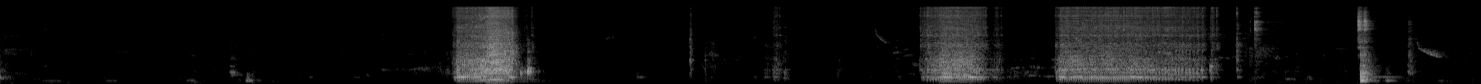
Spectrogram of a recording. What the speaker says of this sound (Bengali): এবার এখানে এটা সেলাই করবো প্রথমে এখানে টাকি দিয়ে নেব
